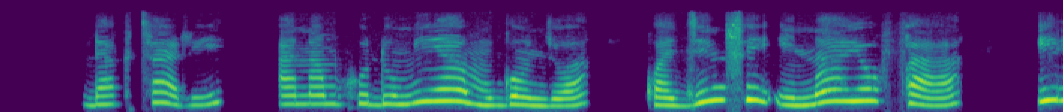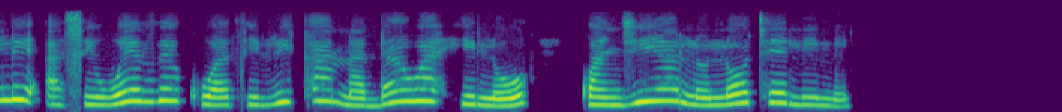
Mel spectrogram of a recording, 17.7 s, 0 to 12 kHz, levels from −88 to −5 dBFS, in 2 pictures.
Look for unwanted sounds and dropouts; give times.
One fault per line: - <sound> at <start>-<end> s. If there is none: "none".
none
